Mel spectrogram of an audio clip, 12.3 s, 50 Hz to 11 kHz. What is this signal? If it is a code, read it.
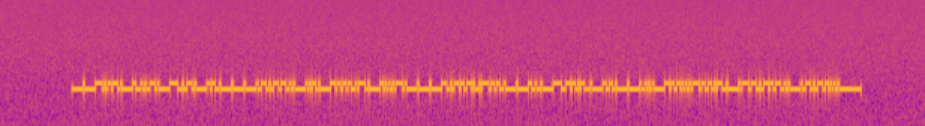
RTTY (45.45 baud, 170 Hz shift), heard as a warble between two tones, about 1110 Hz centre. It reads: CATALAANS LEREN HELPT BIJ REIZEN NAAR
